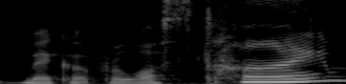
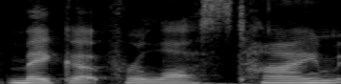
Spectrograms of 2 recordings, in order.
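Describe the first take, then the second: First: "time" lifted with a knowing rise; hint at a double meaning on "time"; suggestive. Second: Said in the usual way. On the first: Real, not acted. Repeats euphemism with a hint.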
